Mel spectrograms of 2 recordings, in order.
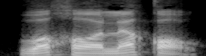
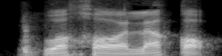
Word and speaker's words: وخلق: তাহলে এই 5টা হরফ যখন আসবে তখন আমরা অক্ষরগুলোকে একটু বাউন্স করে পড়বো, স্বাভাবিক থেকে একটু ধাক্কা দিয়ে পড়বো। কিভাবে বলবো এখানে উচ্চারণ করার সময়? ওয়া খালাক। উচ্চারণটা কেমন হবে ইসাম? وخلق ওয়া খালাক, বলো।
